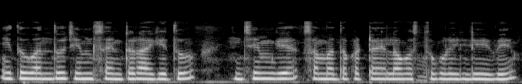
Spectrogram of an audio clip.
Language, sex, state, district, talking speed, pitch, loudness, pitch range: Kannada, female, Karnataka, Bidar, 150 wpm, 255 Hz, -13 LUFS, 250-265 Hz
